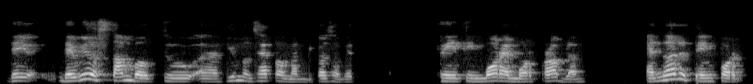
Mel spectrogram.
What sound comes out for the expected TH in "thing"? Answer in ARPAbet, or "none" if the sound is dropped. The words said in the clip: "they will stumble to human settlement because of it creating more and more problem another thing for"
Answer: T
